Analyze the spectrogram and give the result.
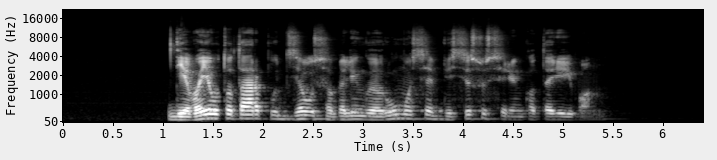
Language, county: Lithuanian, Vilnius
